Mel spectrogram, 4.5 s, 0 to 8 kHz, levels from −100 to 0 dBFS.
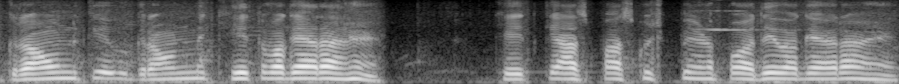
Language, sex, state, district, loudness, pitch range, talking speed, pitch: Hindi, male, Madhya Pradesh, Katni, -17 LUFS, 185-210 Hz, 185 wpm, 200 Hz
